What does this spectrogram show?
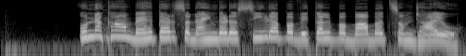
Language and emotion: Sindhi, neutral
